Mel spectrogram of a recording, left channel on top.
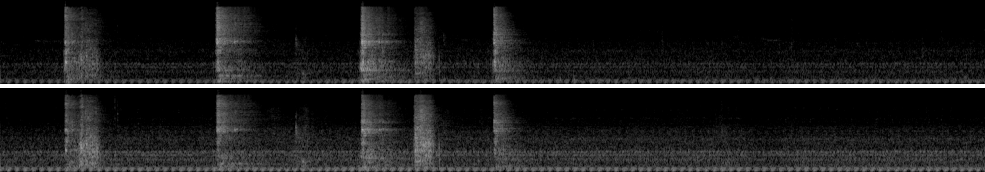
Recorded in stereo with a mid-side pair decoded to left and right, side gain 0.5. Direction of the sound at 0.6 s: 55° left.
